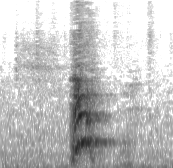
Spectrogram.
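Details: A dog gives one sharp, loud bark, brief and harmonic, rising then quickly fading, against a quiet background with a faint low hum.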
